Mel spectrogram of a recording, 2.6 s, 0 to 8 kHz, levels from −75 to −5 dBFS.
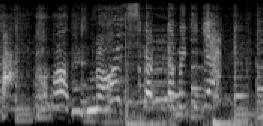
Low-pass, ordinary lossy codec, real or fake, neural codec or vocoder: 7.2 kHz; none; fake; codec, 44.1 kHz, 2.6 kbps, SNAC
